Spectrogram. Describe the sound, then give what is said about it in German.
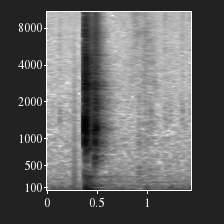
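A single press of the F9 key on a computer keyboard gives one short, sharp plastic click, with a softer second click just after. Near silence surrounds it. “auf F9 drücken, damit sich alles aktualisiert”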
